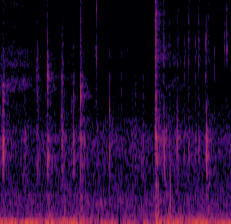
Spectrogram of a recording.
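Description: Rapid computer keyboard typing with irregular clusters of key clicks over a low steady background hum, close and fairly quiet, no voices.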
